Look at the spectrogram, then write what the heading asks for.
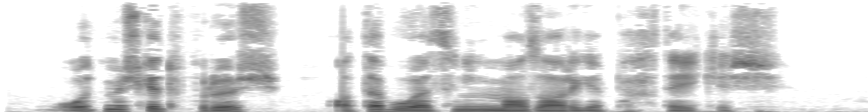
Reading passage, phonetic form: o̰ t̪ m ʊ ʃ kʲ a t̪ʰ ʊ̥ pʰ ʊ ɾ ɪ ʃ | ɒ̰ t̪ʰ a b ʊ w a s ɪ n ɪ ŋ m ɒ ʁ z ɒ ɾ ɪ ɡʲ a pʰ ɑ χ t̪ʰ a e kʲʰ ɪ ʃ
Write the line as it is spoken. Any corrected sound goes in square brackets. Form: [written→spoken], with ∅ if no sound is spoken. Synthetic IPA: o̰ t̪ m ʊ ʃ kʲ a t̪ʰ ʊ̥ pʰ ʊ ɾ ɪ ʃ | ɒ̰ t̪ʰ a b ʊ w a s ɪ n ɪ ŋ m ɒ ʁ z ɒ ɾ ɪ ɡʲ a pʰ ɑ χ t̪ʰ a e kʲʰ ɪ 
